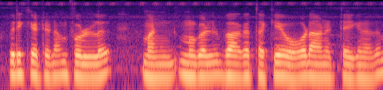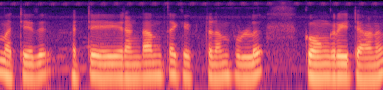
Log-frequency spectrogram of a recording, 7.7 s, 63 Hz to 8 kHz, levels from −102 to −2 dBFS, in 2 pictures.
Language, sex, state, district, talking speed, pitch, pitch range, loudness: Malayalam, male, Kerala, Kollam, 115 wpm, 135 Hz, 130-140 Hz, -19 LUFS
